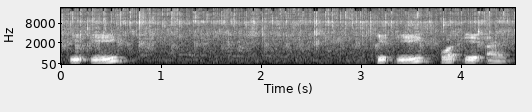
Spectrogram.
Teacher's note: जो अग्र स्वर हैं वो आगे जीभ के आगे वाले हिस्से से उच्चारित हो रहे हैं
